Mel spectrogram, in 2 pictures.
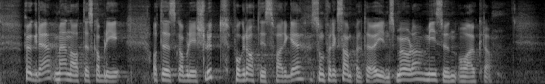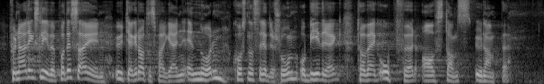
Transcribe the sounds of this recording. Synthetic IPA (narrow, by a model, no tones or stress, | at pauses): høɡɾəmeːnəɑt̪̚d̪ɛkɑiː | ʔɑt̪̚d̪ɛskɑbliːʂɭʉt̪ːpʰɔɡɾɑːt̪ʰɪsfɑɾɡəsɔmfɔɾɛksɛmpəlt̪ʰɪœʏənsmøːɽɑmiːsʉnɔɑʉkʰɾɑ̰ | fɔɳæːɾɪŋsliːʋəpʰɔd̪ɛsəœʏənʉːt̪ʰjɛːɾɡɾɑːt̪ɪsfɑɾɡəæɪnɛnɔɾmkʰɔst̪nɑd̪sɾɛd̪ʉʂuːnɔbiːd̪ɾeːɡt̪ʰɪlɔʋeːɡəʊpføːɾʔɑːʋst̪ɑnsʉːlæmpə̰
